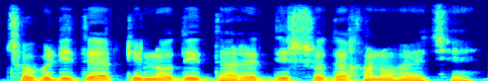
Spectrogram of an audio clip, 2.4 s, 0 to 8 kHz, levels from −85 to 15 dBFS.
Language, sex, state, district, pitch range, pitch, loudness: Bengali, male, West Bengal, Cooch Behar, 115-135 Hz, 125 Hz, -14 LUFS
